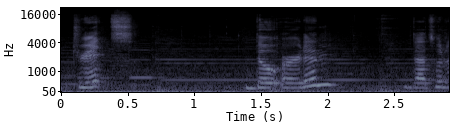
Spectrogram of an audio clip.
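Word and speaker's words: Drizzt: It's D R I ZT. Uh Dritz. Um, and I call him Drizzit. It just sounds better. I'm sorry, but in my head, I'm not going to read Ditz all the time. Okay. Adding that I really makes it a lot easier for me to read it.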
